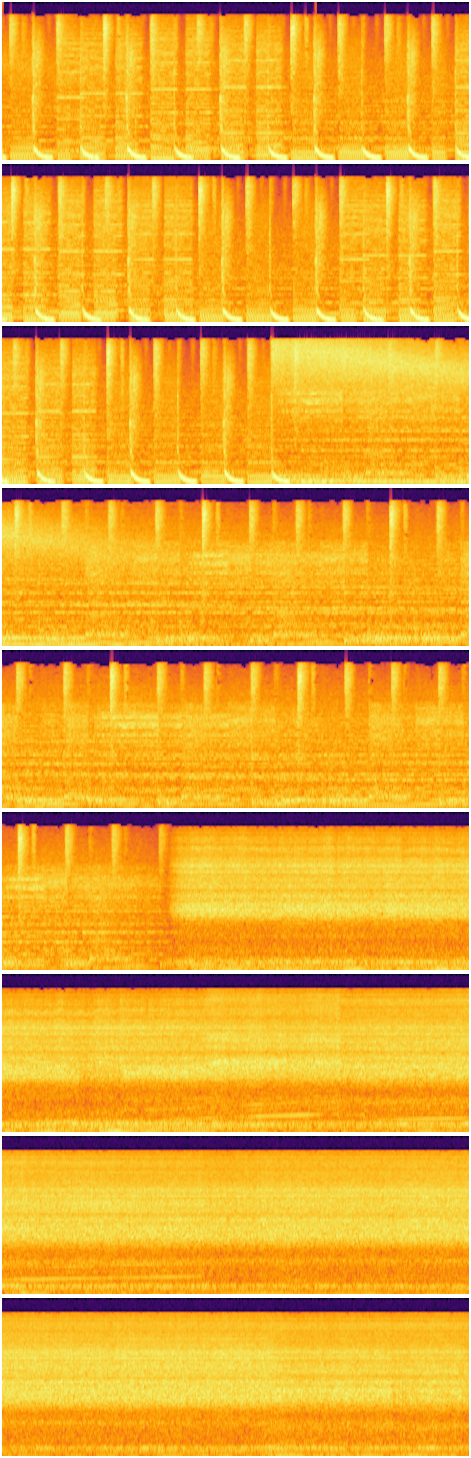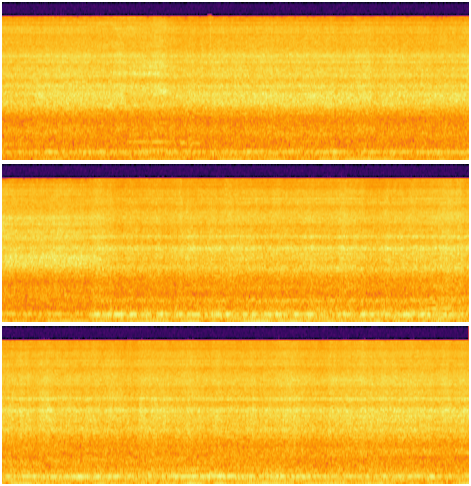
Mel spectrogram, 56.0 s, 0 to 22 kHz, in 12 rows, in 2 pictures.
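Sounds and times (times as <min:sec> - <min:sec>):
car engine drone: 0:00.0 - 0:56.0
wind and road noise: 0:25.0 - 0:56.0.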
